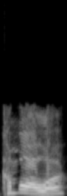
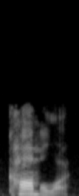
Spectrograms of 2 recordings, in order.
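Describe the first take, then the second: First: The name begins like the name Pamela. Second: The name begins like the word comma. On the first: The speaker calls it wrong. "Not Kamala, It's not like Pamela" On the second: The speaker calls it right. "It's comma"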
